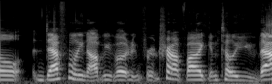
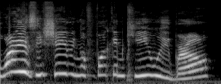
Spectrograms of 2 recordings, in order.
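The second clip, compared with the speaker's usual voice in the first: higher, louder disbelieving shout; loud disgusted outburst; outraged yell; 9 semitones higher, 6 dB louder than usual. Real, not acted. Outraged at shaving ad.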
